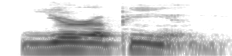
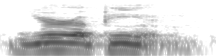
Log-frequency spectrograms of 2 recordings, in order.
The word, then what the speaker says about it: European: Sin embargo, es sonido de U larga. U. European. European. European. In fact, European sounds exactly the same as tú eres un peón. You are a peon.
